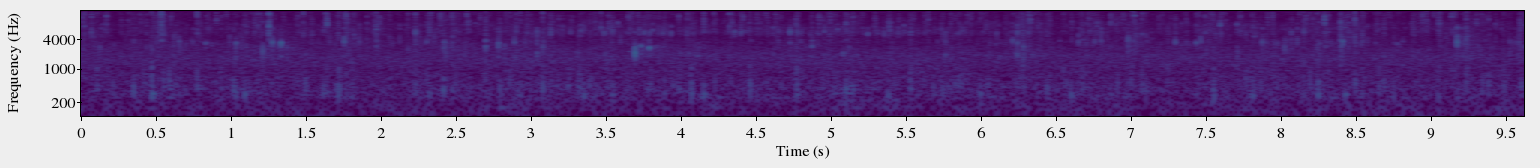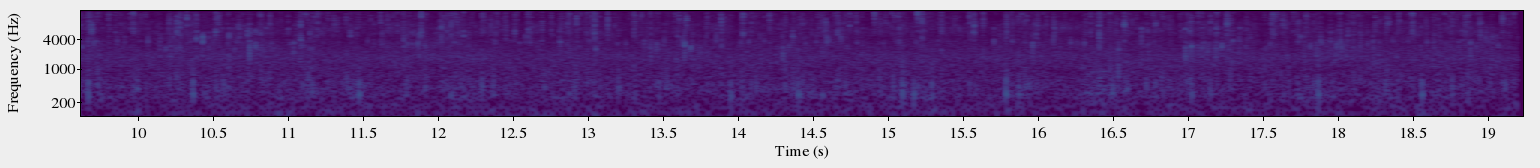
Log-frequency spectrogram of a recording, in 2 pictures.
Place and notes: Vix, France - Strong rain during a sad day
Into the small Vix village, rain is falling hardly. During an hiking, we are waiting since two hours this constant and strong rain stops. We are protected in a old providential wash-house.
